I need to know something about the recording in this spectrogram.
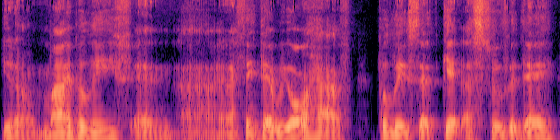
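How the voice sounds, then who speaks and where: A man sharing his own story of faith and then moderating a community panel, with halting speech and many fillers. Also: sits low, fairly even intonation, creaky, a little mellow.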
